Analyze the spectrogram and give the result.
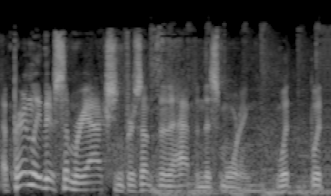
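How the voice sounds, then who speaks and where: A man's voice: mid-range voice, sing-song, fast talker, fairly bright tone, soft background music. A man hosting a live racing broadcast, telling stories about himself with a self-deprecating humor. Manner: joking, self-deprecating storyteller. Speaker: host.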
